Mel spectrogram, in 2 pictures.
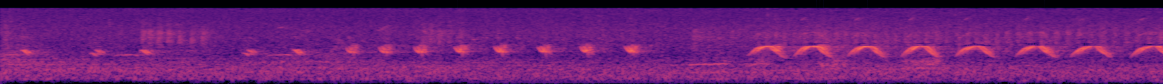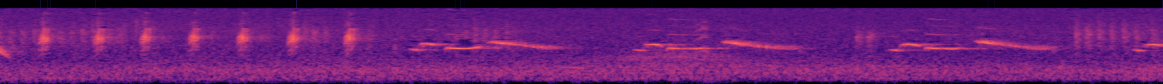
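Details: Mockingbird song built from repeated units: short chirps, then a fast rising series, a bouncy run of looping whistles, crisp high ticks, and finally repeated downslurred phrases, each repeated several times.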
